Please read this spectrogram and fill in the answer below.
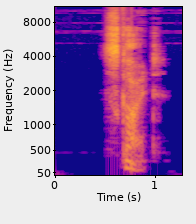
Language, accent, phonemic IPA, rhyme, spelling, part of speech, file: English, Australia, /skaɪt/, -aɪt, skite, noun / verb, En-au-skite.ogg
- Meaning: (noun) A contemptible person; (verb) To defecate, to shit; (noun) 1. A sudden hit or blow; a glancing blow 2. A trick 3. A drinking binge 4. One who skites; a boaster 5. A whimsical or leisurely trip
